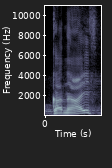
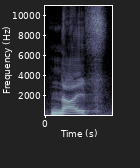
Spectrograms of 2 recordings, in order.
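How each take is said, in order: First: The word starts with a 'k' sound. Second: The word starts with an 'n' sound. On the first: The speaker calls it wrong. "अगर कोई उसको कनाइफ पढ़े" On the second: The speaker calls it right. "नाइफ़ में के जो है वो silent है।"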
